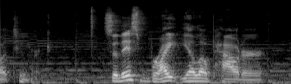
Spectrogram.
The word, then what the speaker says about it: turmeric: All right, Spice number three is turmeric or turmeric. There is an R in there. My wife calls me crazy when I try to pronounce the R, but let's just call it turmeric.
